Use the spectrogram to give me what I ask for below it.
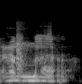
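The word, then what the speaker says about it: عمار: Ini ibu-ibu juga tulisin biar enggak isak tukar-tukar kalau saya perhatikan antara Amar, Umar dan Ammar. Kalau Amar, Amar ini kayak gini bentuknya. Ammar ya.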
